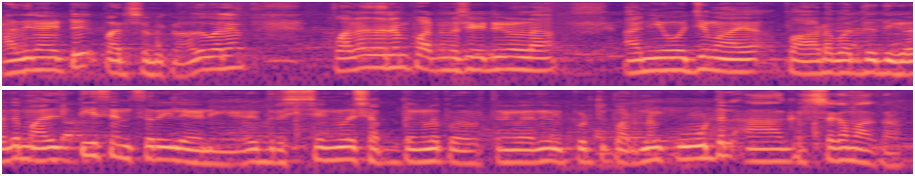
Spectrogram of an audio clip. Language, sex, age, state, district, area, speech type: Malayalam, male, 18-30, Kerala, Kozhikode, rural, spontaneous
